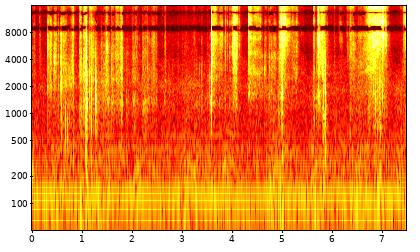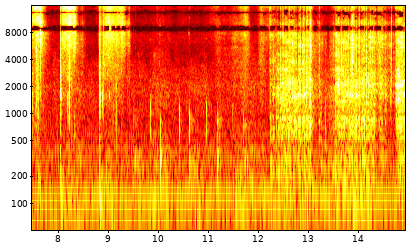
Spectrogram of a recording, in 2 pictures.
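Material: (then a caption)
Paper. A thin 6-inch sheet of patterned chiyogami paper is folded in half on a wooden table while fingertips press and run along the crease, rubbing the paper. Quiet papery crinkles and short, sharp ticks sound over a faint, steady low hum. Near the end they give way to a louder, continuous bright rubbing hiss.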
